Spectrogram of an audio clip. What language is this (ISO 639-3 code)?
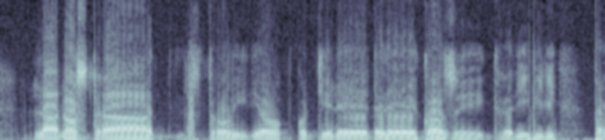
ita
